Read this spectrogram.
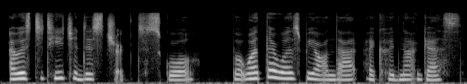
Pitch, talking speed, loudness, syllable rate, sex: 240 Hz, 220 wpm, -20 LUFS, 4.7 syllables/s, female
